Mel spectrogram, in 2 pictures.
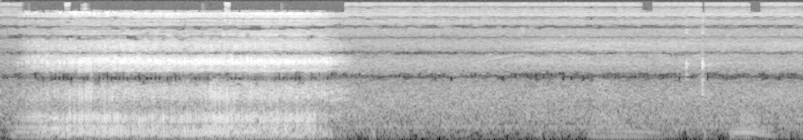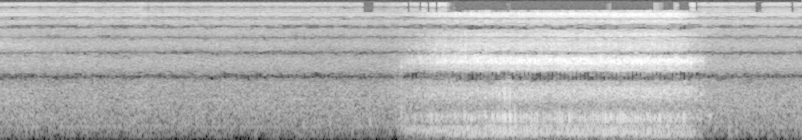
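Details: Corgi sleeping on a sofa: two loud, rough, rattling snores about four to five seconds apart, with quiet breathing and faint room noise between them: snoring.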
